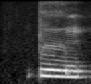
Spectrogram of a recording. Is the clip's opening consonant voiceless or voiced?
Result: voiceless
